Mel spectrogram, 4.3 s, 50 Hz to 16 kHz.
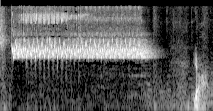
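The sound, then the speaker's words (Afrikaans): A personal safety alarm, set off by pulling out its pin and rated at 140 decibels, shrieks with a piercing, rapidly warbling high-pitched tone for about three seconds, then cuts off, followed by a brief murmur. “En ehm um, die hele idee is dat jy wanneer jy in gevaar is, trek jy hierdie pin uit en hy maak geweldige ras op 140 disciples op 140 desibels.”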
